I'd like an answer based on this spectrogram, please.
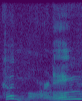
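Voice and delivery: put-on saccharine, sweetest sugary-sweet voice. Retelling greeting an angry woman in the morning, put-on sweetest voice. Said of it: "in my sweetest manifester voice".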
